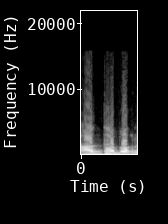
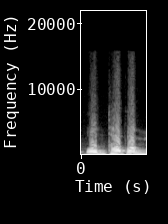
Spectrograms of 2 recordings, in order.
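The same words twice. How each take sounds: First: অধ্যাপক said with open ɔ, 'ɔddhapok'; স্বাভাবিক অ উচ্চারণ. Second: অধ্যাপক said 'oddhapok', closed o; সংবৃত অ উচ্চারণ. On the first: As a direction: keep the first vowel of অধ্যাপক open. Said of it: "অধ্যাপক নাকি অধ্যাপক বলি". (অধ্যাপক-এর শুরুতে খোলা অ) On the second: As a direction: round the first vowel of অধ্যাপক into o. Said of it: "ও এর মতো হয়". (অধ্যাপক-এর শুরুতে ও: 'ওদ্ধাপক') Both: Shown as a demonstration.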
